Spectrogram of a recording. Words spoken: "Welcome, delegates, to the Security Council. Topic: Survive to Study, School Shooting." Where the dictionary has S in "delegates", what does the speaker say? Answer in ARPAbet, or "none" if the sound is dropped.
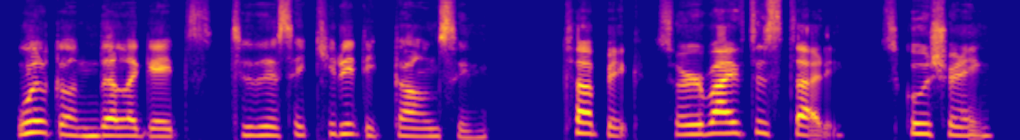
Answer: S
